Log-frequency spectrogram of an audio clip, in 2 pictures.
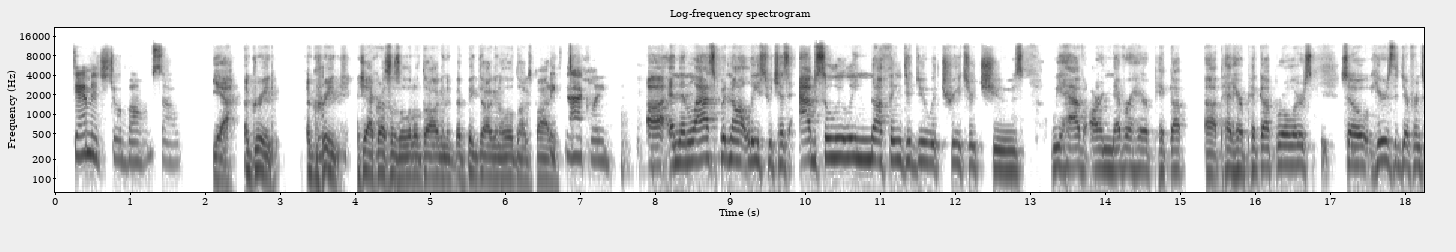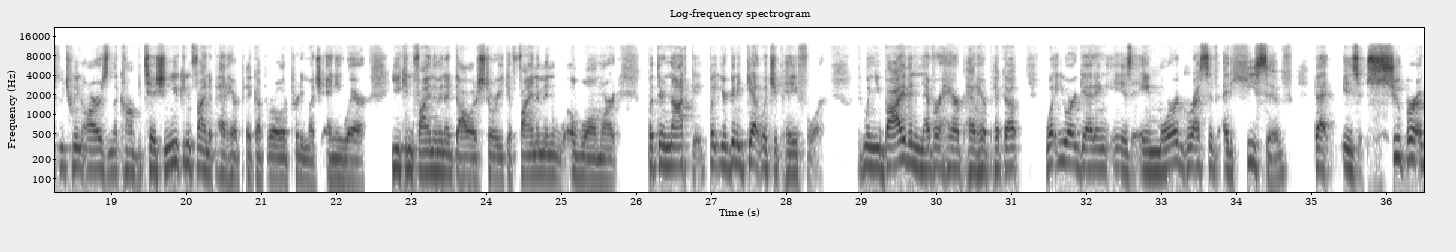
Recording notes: Listen in on a very tradeshow like conversation.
